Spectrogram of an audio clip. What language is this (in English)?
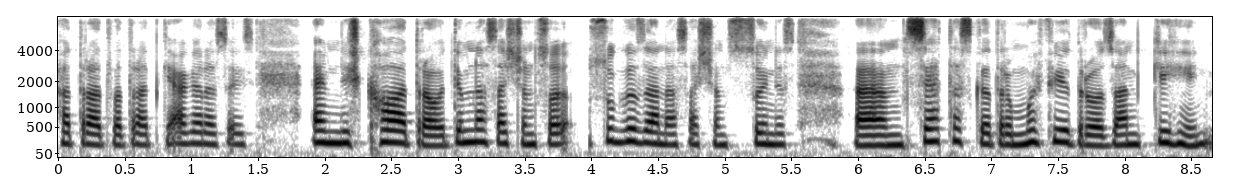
Kashmiri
